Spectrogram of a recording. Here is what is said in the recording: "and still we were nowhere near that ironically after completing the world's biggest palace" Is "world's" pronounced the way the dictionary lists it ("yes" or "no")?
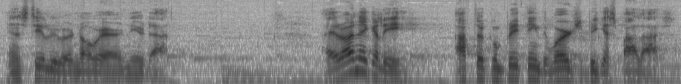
no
